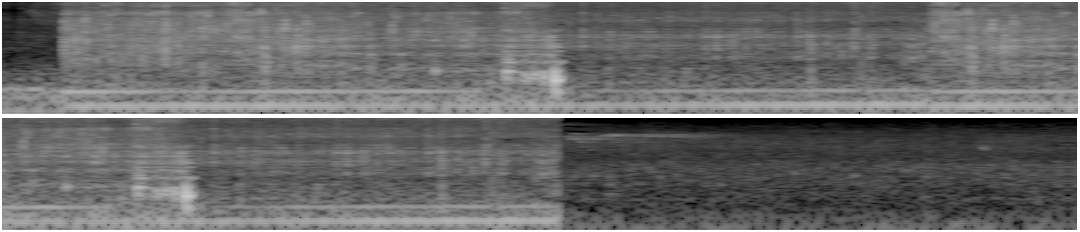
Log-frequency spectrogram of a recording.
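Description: Eggplant and tomatoes sizzling and crackling in an aluminium pan over a wood fire, with two sharp metal clanks on the pan about three and six seconds in, the second as the lid is set on. The sizzling stops abruptly about eight seconds in.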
